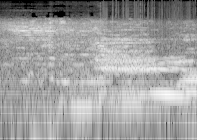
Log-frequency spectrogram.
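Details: Bulls being unloaded from a truck at Putia market in Bangladesh for sale: a rising, tonal moo emerges in the second half over crowd chatter and market noise.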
